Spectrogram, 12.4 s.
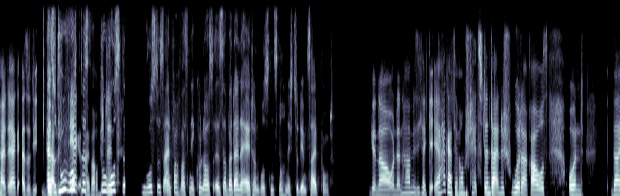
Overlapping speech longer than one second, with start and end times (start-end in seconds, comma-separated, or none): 0.9-2.3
